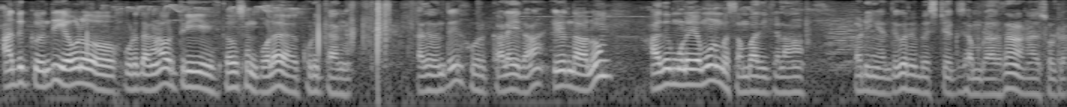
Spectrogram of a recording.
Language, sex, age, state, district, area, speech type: Tamil, male, 60+, Tamil Nadu, Mayiladuthurai, rural, spontaneous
